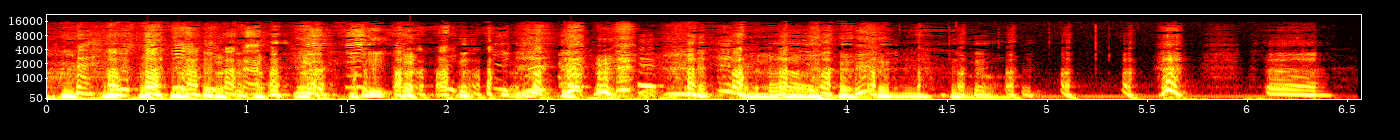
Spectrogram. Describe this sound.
Just a small group, 5 or 6 people, laughing.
